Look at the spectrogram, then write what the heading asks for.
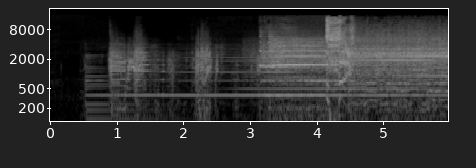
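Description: A rock track from a new record released in 2019 plays, opening with sustained distorted guitar chords and swooping effect noises, then the full band crashes in halfway through, louder and denser, with heavy fuzzy guitars driving on.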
